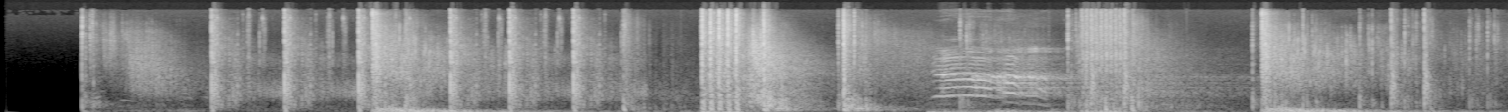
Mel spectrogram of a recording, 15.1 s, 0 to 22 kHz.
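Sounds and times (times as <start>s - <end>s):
single gunshots: 0.8s - 9.7s, 10.6s - 15.0s
machine-gun burst: 2.1s - 8.8s, 10.7s - 11.7s.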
